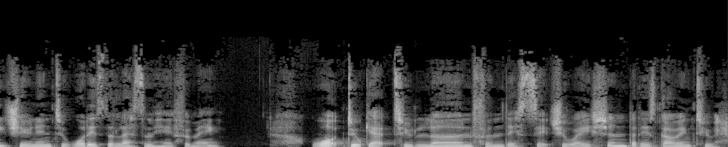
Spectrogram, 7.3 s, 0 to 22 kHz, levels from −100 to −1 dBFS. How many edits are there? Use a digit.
1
